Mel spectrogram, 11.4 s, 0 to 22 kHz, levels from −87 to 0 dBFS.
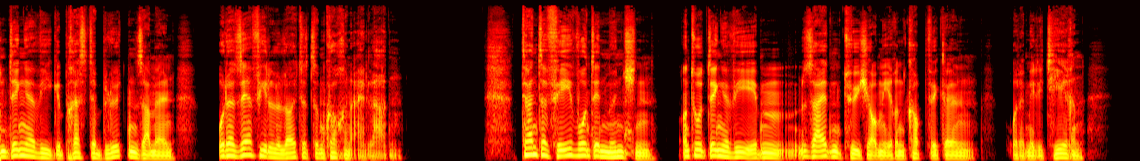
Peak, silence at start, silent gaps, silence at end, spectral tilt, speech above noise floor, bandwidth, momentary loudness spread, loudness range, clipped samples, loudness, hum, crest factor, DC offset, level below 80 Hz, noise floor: -2 dBFS; 0 s; none; 0.55 s; -5 dB/octave; over 71 dB; 19 kHz; 11 LU; 4 LU; under 0.1%; -19 LUFS; none; 18 dB; under 0.1%; -40 dBFS; under -90 dBFS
